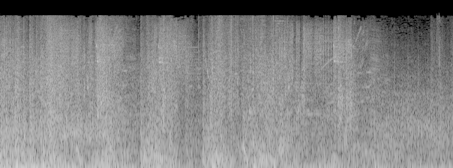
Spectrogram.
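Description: Gunfire and explosions crackle in bursts.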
